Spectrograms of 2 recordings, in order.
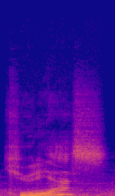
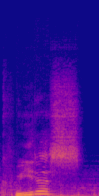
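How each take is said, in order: First: The word sounds like 'curious'. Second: The word sounds like 'queer-us'. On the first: The speaker calls it wrong. "I always pronounced it like curious" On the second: The speaker calls it right. "but it's apparently queerus"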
